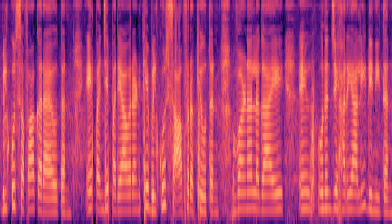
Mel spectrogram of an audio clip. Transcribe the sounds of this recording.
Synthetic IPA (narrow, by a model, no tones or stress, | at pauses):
bɪlkʊlsɐfakɐɾaːjot̪ʰɐnɪ̆ɛ̃ːpɐ̃ɦɪ̃ɲd͡ʑepɐɾjaːʋəɾəɽ̃̆kʰeːbɪlkʊlsaːfɾɐkʰijot̪ʰɐnɪ̆ʋɐɽ̃̆lɐɠaːeɛ̃ːʊn̤ənɪ̆d͡ʑeːɦɐɾɪjaːliɗɪnit̪ʰɐnɪ̆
